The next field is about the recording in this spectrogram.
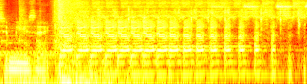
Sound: stutter effect

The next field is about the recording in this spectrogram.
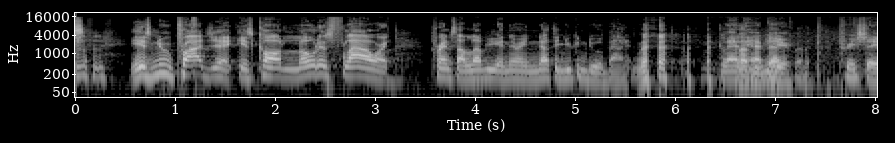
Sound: laughter

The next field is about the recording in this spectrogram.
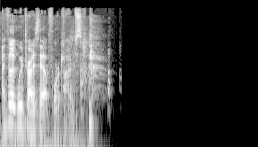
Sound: the group laughing

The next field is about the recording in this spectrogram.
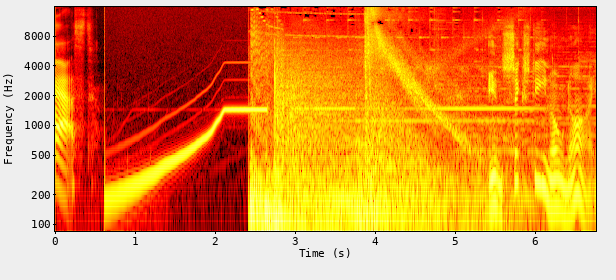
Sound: sound Effects

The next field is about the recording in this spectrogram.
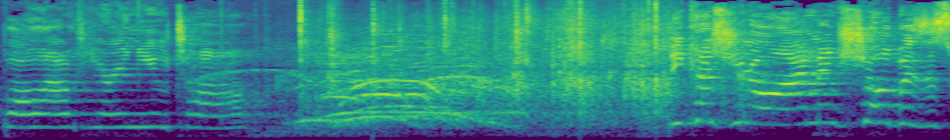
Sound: audience cheers

